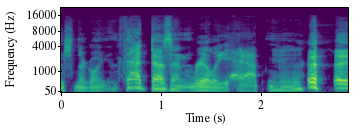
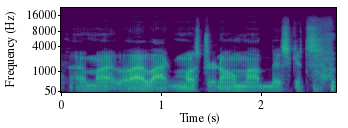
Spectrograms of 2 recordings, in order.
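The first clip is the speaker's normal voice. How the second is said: put-on extra-bass voice, lower and quieter; 9 dB quieter than usual.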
